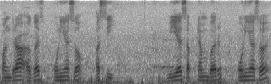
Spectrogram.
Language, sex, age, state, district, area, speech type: Sindhi, male, 18-30, Maharashtra, Thane, urban, spontaneous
